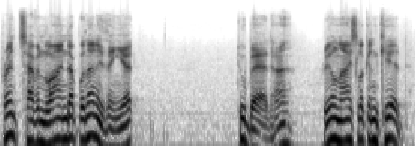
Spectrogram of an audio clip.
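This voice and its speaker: An actor playing a businesslike police lieutenant in old radio drama, matter-of-fact and clipped. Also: male voice, fairly high pitch, lively intonation, moderate pace, background noise, natural voice. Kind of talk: 1940s-50s radio drama acting.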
